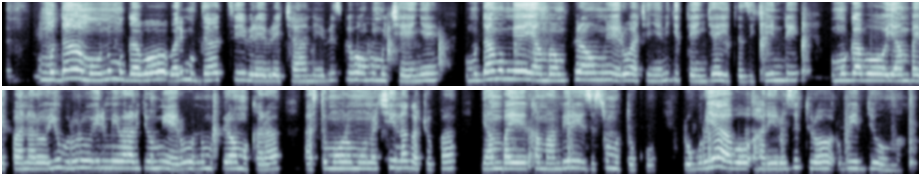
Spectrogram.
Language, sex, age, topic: Kinyarwanda, female, 18-24, agriculture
